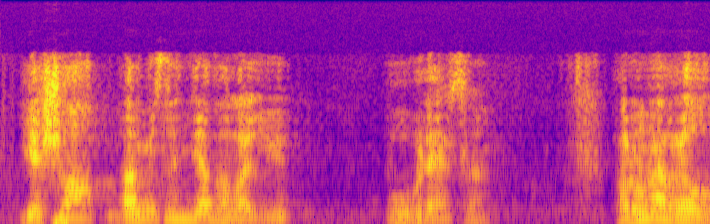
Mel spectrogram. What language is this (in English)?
Catalan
